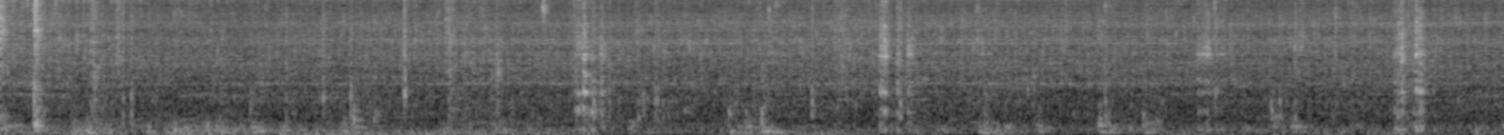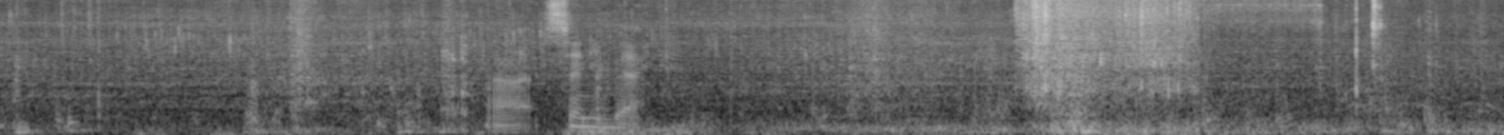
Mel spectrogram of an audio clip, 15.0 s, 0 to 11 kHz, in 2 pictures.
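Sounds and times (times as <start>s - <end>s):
water lapping against boat hull: 0.0s - 15.0s
short water splashes: 11.6s - 14.1s.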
